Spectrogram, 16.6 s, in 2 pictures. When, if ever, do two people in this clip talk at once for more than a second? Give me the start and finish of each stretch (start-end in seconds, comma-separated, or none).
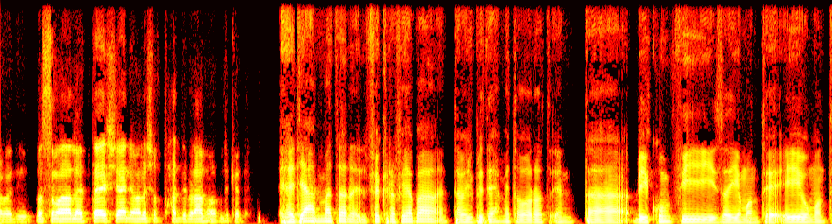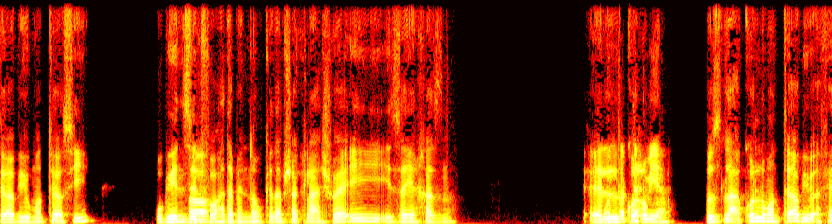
none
